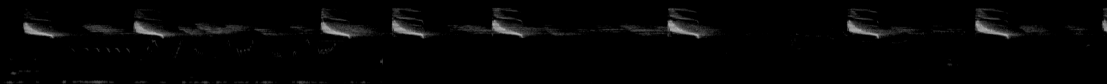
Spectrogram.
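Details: White-eye female used in training to excite male birds, giving nine sharp, high, downward-sweeping notes at irregular intervals over eleven seconds, with quiet chatter between them and faint low thumps early on.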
